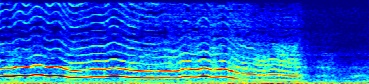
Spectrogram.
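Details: Newborn Rottweiler pup, four days old, from the litter of Vietnamese champion Loki Gervi and Faye: a drawn-out, gently quavering whine that slides downward near the end and then stops, leaving a faint low hum.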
